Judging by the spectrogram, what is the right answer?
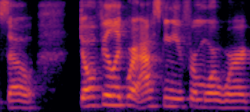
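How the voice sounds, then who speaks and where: In a quiet background, this woman talks with ordinary pitch variation. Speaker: environmental campaign organizer. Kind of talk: online training presentation.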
